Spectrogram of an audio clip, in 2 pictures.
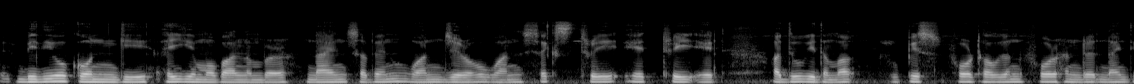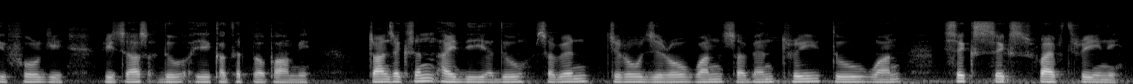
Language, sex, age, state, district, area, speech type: Manipuri, male, 30-45, Manipur, Churachandpur, rural, read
